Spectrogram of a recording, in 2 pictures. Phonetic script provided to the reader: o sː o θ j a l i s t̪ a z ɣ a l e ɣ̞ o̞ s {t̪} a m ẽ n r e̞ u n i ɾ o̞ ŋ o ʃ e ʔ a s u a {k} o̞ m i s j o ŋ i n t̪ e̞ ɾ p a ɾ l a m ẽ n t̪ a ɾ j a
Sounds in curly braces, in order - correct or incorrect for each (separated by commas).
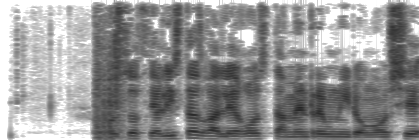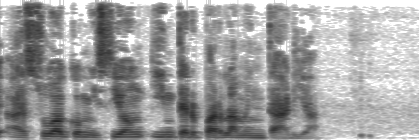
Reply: correct, correct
